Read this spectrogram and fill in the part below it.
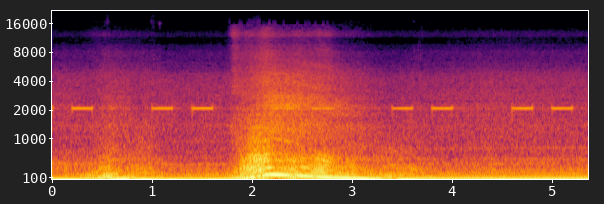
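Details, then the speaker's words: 8th-gen Honda Civic Si with swapped 2005 K24A2 (TSX intake cam, RBC manifold, 310cc injectors), first start on base map, no coolant: single throttle blip, revs sink back slowly over a second or more while a chime beeps; rev hang. "Alright, that's a good sign. I don't want to run it for too long. I don't have any coolant in it. Oh, rev hang. I got to get rid of that."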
